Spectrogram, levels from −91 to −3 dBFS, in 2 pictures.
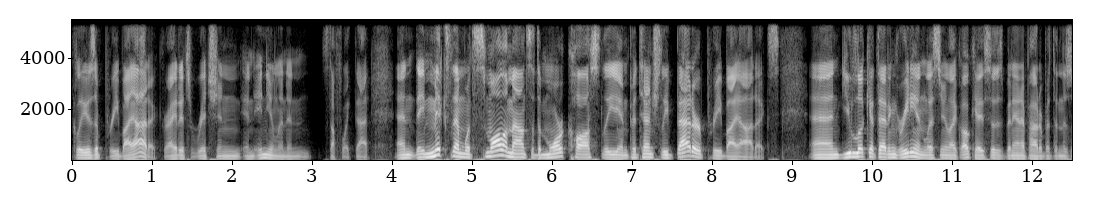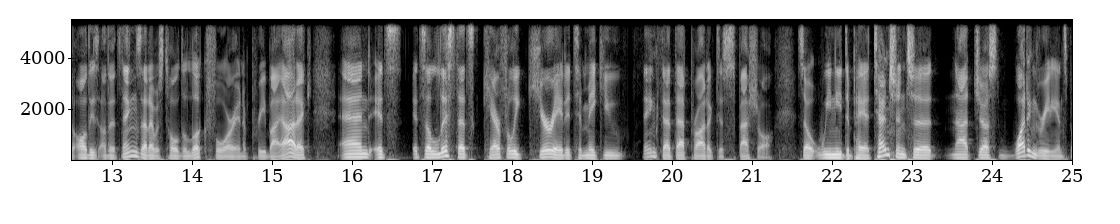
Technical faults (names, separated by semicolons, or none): none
